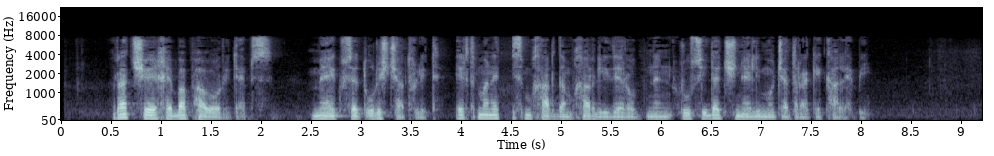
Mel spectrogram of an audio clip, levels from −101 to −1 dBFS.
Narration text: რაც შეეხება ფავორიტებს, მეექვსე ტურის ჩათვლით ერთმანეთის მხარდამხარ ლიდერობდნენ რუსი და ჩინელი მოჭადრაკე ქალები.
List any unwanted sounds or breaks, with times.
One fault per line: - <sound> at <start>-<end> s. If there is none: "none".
- dropout at 4.4-4.5 s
